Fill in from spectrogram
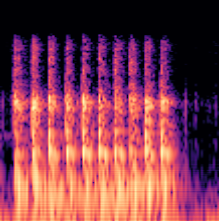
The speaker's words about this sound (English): So I just sat there and waited for the door to take a beating. And it did.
